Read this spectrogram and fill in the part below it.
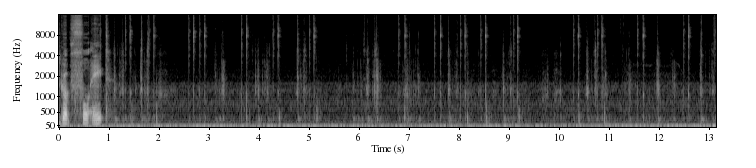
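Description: Stone blocks are set down with soft, quick clicks, one after another.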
